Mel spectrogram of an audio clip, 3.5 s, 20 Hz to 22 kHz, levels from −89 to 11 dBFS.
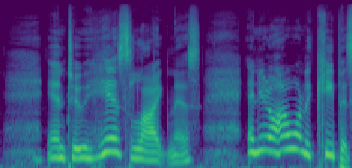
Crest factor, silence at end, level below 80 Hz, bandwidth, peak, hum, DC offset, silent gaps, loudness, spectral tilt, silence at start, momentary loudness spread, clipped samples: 14 dB; 0 s; -38 dBFS; 18.5 kHz; -6 dBFS; none; under 0.1%; none; -19 LUFS; -4.5 dB/octave; 0.2 s; 16 LU; under 0.1%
